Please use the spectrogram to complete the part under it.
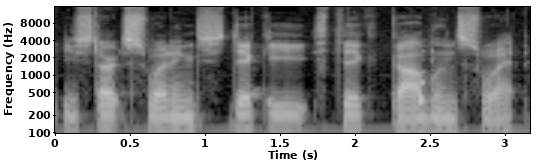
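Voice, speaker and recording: A man reading an AI text adventure aloud in a flat, low-key way. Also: takes it slowly, clear, resonant tone. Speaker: player narrating.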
